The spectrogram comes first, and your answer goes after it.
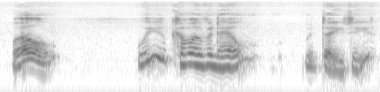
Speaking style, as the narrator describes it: I pleaded

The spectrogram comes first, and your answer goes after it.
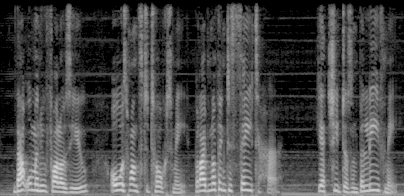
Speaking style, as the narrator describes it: The lady replied sharply

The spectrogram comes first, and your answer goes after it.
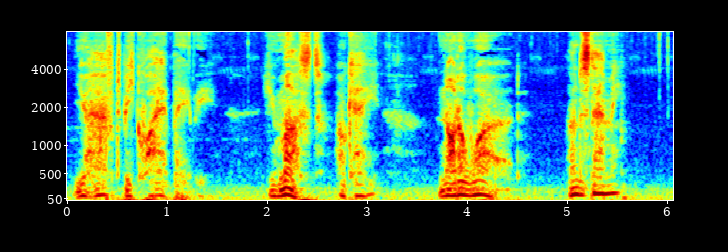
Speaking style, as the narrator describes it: She whispered to him

